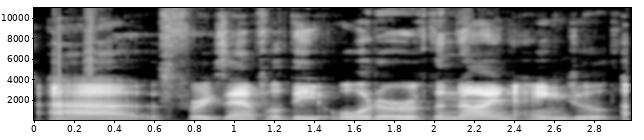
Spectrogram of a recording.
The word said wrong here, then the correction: Angles: Uh, sorry, the Order of the Nine Angles. I always mispronounce it. I want to say angels, but no. Order of the Nine Angles uh,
